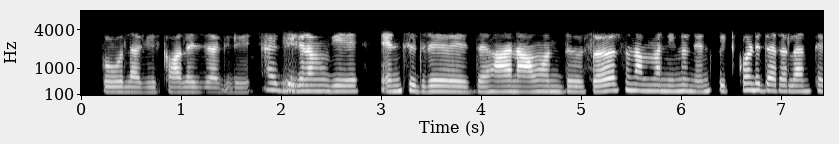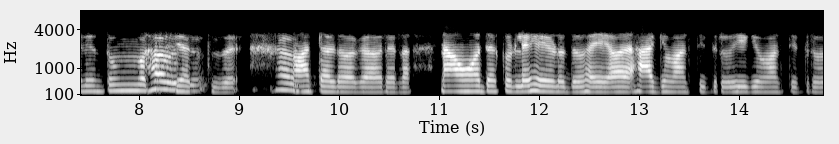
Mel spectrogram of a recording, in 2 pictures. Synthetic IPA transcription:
kuːlaːɡlikaːle̞ːd͡ʒaːɡlid͡ʒiːɡɐnɐmɐɡe̞ | ensid̪ɾed̪eɦaːnaːʋond̪usɐɾsnɐmːɐninːunenpiʈːko̞ɳɖid̪aːɾɐlːɐːnt̪ɦeːɭiond̪t̪umbɐkɐiaːɡt̪ɐd̪eɦɐmaːt̪aːɽuʋaːɡɐːʋɾɛlːɐnaːʋuoːd̪akuɽleɦeːɭoːd̪uɦɦaːɡemaːɖt̪id̪ɾuɦiːɡemaːɖt̪id̪ɾu

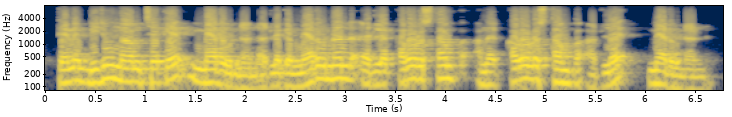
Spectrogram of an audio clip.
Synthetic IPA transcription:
t̪enebid͡ʒʱũnamt͡ʃʰekemeɾuɖə̰ɳɖḛʈlekemɛɾuɖəɳɖeʈlekəɾoɽst̪əmpənekəɾoɽst̪əmpəʈlemɛɾuɖə̰ɳɖ

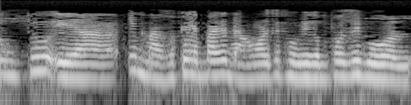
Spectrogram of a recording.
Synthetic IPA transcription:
ŋtʊɛjaejmazɔtɛɛbaɛdaŋɔɹzɛpʰobiɡɔmpɔziɡɔl

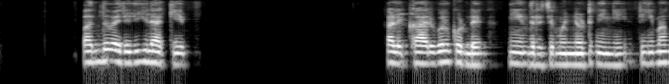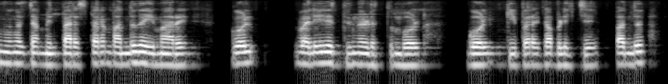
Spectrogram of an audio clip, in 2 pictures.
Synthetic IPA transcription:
pɐnd̪uʋɐɾuðijilaːkːi | kɐɭikːaːluɣɐɭko̞ɳɖɨnijɐnd̪rit͡ɕːɨmunːo̞ːʈ̬ːɨniŋːiʈiːmaŋɡɐŋːɐɭt̪ɐmːilpɐɾɐspɐɾɐmpɐnd̪ukɐjmaːre | ɡo̞ːɭ | ʋɐlijɐled̪ʱjinːeɽut̪ːumbo̞ːɭ | ɡo̞ːɭkipːɐrekːɐbɐɭit͡ɕːɨpɐnd̪u

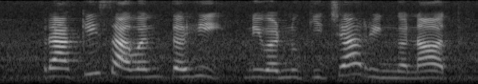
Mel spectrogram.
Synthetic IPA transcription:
ɾakisaʋənt̪əɦiː | niʋəɽnukit͡ɕjaɾiŋɡnat̪

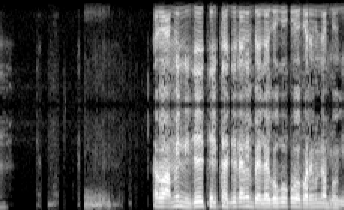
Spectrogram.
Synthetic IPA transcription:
aɾoaminid͡ʑejtʰik̚t̪ʰakilamibɛlɛɡɔkukɔbɔpaɾimnabo

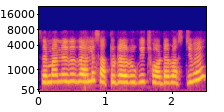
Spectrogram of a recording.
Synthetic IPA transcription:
semanet̪ɔt̪aɦlesat̪uʈaɾukit͡ʃʰɔʈaɾuasd͡ʒibe

